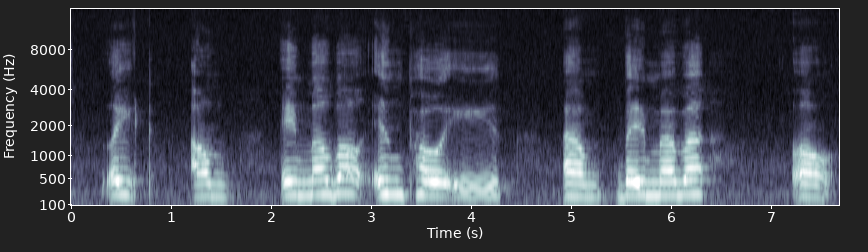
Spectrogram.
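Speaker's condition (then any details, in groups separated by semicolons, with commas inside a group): Cerebral palsy; diagnosed around age one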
